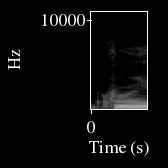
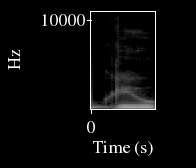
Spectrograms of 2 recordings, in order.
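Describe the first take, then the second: First: क्रू said 'kroo', no y-glide; one clean 'oo' vowel in क्रू; correct pronunciation. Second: क्रू wrongly said 'kree-yoo'; common mispronunciation. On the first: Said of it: "ये क्रू होता है". (क्रू का सही उच्चारण, बिना 'य' के) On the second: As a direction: slip a y-glide into क्रू, like 'kriu'. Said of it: "क्रू पढ़ते हैं, क्रू नहीं होता". (क्रू को गलत ढंग से 'क्रियू' बोलना) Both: Shown as a demonstration.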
